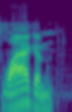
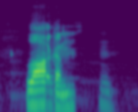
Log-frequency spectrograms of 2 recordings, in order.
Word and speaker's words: lagom: But it's lagom. Oh yeah, it's lagom, isn't it? Logum. Lagom. It's spelled like lagom, but it's pronounced logum.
